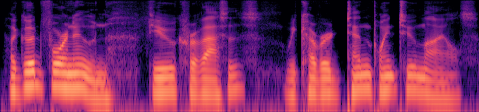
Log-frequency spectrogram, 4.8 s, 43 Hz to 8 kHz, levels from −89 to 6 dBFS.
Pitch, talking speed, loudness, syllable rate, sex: 105 Hz, 140 wpm, -19 LUFS, 4.5 syllables/s, male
